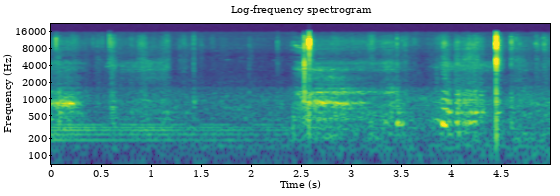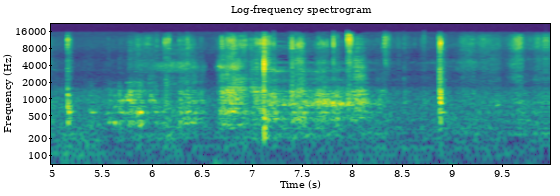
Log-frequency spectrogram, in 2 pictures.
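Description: Near silence with faint scattered clicks and rustling.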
